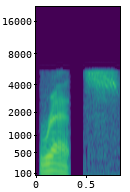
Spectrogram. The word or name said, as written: Retz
